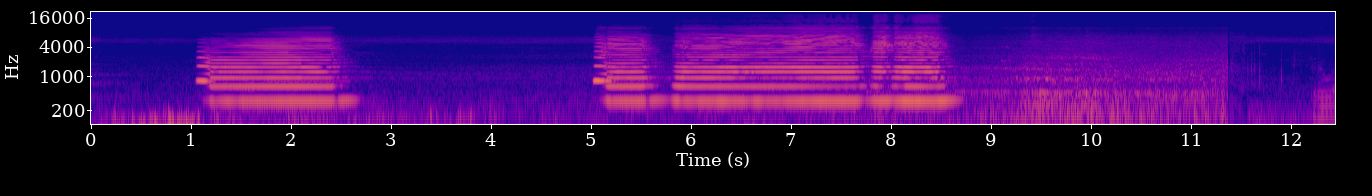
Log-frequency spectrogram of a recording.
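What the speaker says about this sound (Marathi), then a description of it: "हे बघा समोरून ट्रेन आली" A train horn blares twice in long, loud harmonic blasts, followed by the rumbling clatter of a train passing close by.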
